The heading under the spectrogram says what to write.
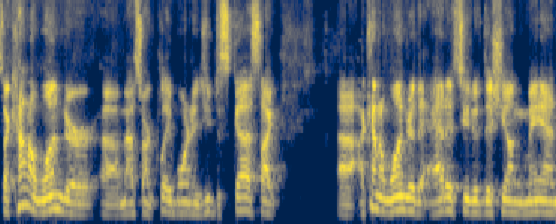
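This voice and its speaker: Pitch variation stays ordinary. The man talks very fast. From Mississippi. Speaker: Air Force senior NCO, discussion host. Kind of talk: panel discussion. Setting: room with a small group, mics.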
